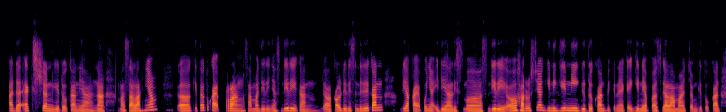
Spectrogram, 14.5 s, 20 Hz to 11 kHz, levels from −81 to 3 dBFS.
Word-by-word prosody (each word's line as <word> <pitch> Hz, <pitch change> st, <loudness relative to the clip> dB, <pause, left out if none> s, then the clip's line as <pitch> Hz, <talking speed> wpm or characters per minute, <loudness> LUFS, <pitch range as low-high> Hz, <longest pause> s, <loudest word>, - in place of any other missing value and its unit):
ada 190 Hz, -2 st, +2 dB
action 205 Hz, 0 st, 0 dB
gitu 170 Hz, 0 st, -2 dB
kan, 170 Hz, 0 st, -1 dB
ya. 160 Hz, 0 st, -2 dB
Nah, 180 Hz, -1 st, +2 dB, 0.2 s
masalahnya, 195 Hz, +8 st, +1 dB, 0.4 s
eee, 190 Hz, 0 st, +3 dB
kita 210 Hz, +5 st, -3 dB
tuh 290 Hz, -, -11 dB
kayak -, -, +4 dB
perang 190 Hz, -4 st, +2 dB
sama 180 Hz, -2 st, -3 dB
dirinya 175 Hz, 0 st, -4 dB
sendiri 200 Hz, +1 st, +1 dB
kan. 165 Hz, +2 st, -5 dB
Ya, 175 Hz, +1 st, +1 dB
kalau 185 Hz, +1 st, +2 dB
diri 190 Hz, +1 st, -1 dB
sendiri 195 Hz, +2 st, -1 dB
kan, 250 Hz, +3 st, +3 dB, 0.3 s
dia 210 Hz, +3 st, +1 dB
kayak 185 Hz, -5 st, 0 dB
punya 190 Hz, -2 st, -3 dB
idealisme 175 Hz, -1 st, 0 dB
sendiri, 185 Hz, -3 st, +2 dB
“Oh 215 Hz, +2 st, +5 dB
harusnya 225 Hz, +2 st, +2 dB
gini-gini 220 Hz, 0 st, 0 dB
gitu 185 Hz, +1 st, 0 dB
kan, 185 Hz, 0 st, +1 dB
pikirannya 185 Hz, -1 st, -5 dB
kayak 170 Hz, 0 st, -4 dB
gini, 180 Hz, -1 st, +1 dB
apa 180 Hz, -2 st, 0 dB
segala 170 Hz, -1 st, +3 dB
macam," 175 Hz, +1 st, -2 dB
gitu 170 Hz, 0 st, -10 dB
kan. 180 Hz, +2 st, 0 dB
185 Hz, 160 wpm, -24 LUFS, 175-205 Hz, 0.4 s, Oh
